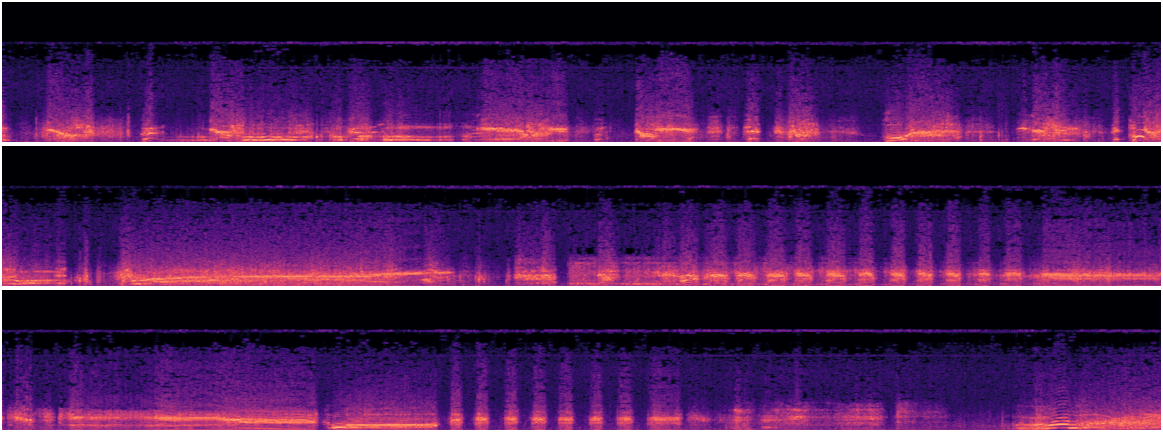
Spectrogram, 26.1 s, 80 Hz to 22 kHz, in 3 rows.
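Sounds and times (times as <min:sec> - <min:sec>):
high voice cackling and shrieking: 0:00.0 - 0:20.8, 0:24.9 - 0:26.0.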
